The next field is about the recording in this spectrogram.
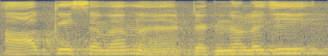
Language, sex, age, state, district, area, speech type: Maithili, male, 45-60, Bihar, Supaul, rural, spontaneous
